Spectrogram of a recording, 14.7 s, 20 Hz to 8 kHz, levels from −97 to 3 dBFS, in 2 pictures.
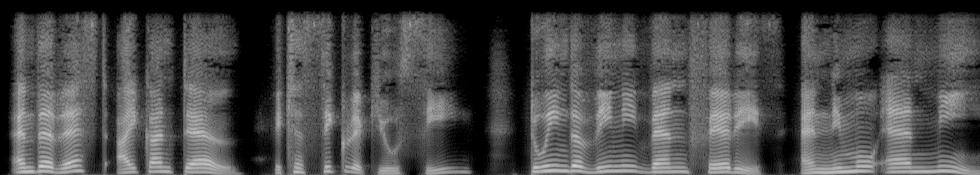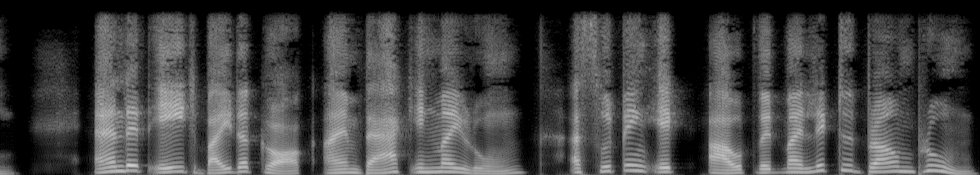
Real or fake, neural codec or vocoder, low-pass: fake; codec, 24 kHz, 0.9 kbps, WavTokenizer, large speech release; 7.2 kHz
